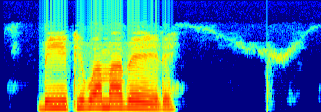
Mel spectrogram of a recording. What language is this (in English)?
Ganda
